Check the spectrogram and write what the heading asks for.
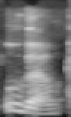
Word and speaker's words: Ugo: Like starting from a young age, like I would hang out with my cousins and they would make fun of the way that I pronounce my name. Like I say Ugo and they were like, you pronounce your name like a white girl, you know?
